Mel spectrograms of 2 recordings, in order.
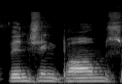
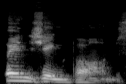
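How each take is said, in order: First: Finging palms, said with an f sound: FIN-jing; fumbling the term as Finging palms; wrong word, finging. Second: Whinging palms, a w sound, WIN-jing, said slowly; landing the remembered term: Whinging palms, drawn out; right word, slow. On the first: [name] struggling to recall the Kiwi word, wrong f sound. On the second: [name] recalls the Kiwi word, slow and sure. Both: Real, not acted. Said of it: "that's the word".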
